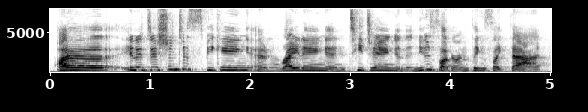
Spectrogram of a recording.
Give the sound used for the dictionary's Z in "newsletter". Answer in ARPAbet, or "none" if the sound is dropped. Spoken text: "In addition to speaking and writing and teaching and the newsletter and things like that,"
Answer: Z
